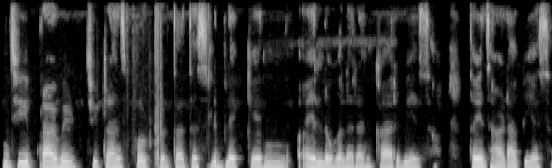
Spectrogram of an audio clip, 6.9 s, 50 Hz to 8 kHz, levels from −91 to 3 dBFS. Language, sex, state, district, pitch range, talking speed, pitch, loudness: Konkani, female, Goa, North and South Goa, 185-195 Hz, 140 wpm, 190 Hz, -18 LUFS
